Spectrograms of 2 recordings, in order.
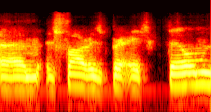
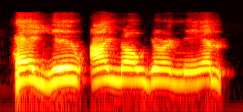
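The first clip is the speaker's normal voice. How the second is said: put-on harsh Northern Irish accent, pitched higher; 4 semitones higher than usual. Explaining Irish accents, the speaker demonstrates a harsh Northern Irish accent. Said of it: "the Northern Irish accent is very like kind of harsh".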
